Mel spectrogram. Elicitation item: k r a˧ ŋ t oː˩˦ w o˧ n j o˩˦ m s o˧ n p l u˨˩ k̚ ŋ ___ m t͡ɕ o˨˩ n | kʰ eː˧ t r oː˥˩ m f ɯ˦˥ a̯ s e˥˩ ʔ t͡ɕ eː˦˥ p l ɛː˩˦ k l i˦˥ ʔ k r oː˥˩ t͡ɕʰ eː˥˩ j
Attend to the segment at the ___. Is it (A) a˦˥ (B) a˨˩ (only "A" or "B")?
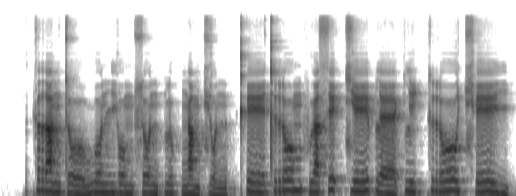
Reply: B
